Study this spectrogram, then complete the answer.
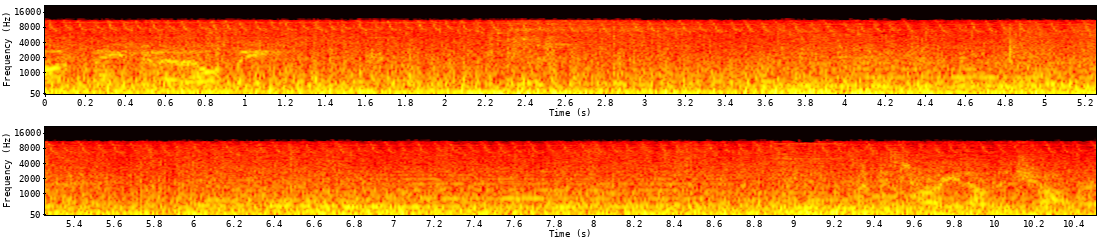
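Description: A helicopter in the video game Metal Gear Solid V: Ground Zeroes thrums loud and close with steady rotor chop and engine drone throughout, with radio voices talking over it.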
